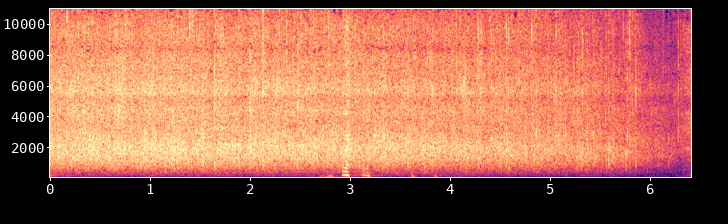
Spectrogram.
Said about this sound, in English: And now you can clap.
